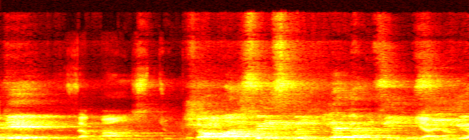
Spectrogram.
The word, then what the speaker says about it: mange: So manger, you use je mange, tu mange. Yeah. But you are not pronouncing mange. Yeah. You are pronouncing something else.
